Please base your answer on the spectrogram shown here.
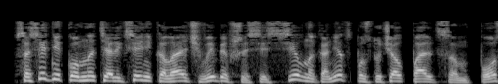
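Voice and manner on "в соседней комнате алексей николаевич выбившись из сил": usual speaking voice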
